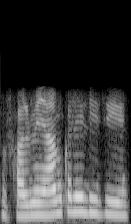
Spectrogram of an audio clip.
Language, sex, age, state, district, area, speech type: Hindi, female, 45-60, Uttar Pradesh, Mau, rural, conversation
